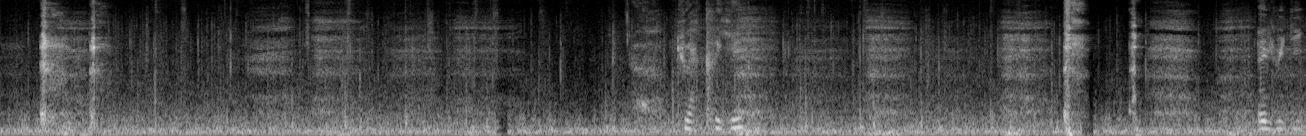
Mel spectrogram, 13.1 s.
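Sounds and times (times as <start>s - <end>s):
woman breathing heavily: 0.0s - 1.2s, 2.4s - 10.7s, 11.3s - 12.6s
speech: 6.8s - 7.7s, 12.6s - 13.0s.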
